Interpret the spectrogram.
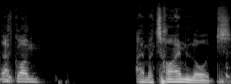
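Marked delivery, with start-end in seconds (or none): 1.4-2.2 put-on, really intense delivery, lower pitch. Retelling telling a friend in a pub about being a time lord: retelling saying it really intensely. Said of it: "really intensely".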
